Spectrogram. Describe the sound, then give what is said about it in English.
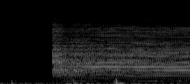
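After a brief hush, a coffee machine switches on abruptly and keeps running with a loud, steady, buzzing whir that holds an even pitch to the end, with no voices. “Is that what the coffee machine sounds like?”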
